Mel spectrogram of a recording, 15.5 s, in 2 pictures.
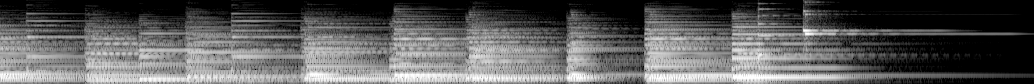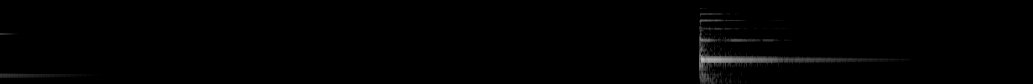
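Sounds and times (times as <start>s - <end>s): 
piano: 0.0s - 7.4s.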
